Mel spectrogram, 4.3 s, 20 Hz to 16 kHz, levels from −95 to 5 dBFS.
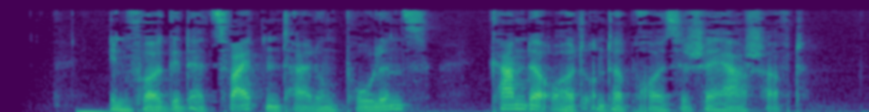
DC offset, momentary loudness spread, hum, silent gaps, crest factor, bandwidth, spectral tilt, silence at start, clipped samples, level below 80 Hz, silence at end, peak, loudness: under 0.1%; 11 LU; none; none; 22 dB; 12 kHz; -3.5 dB/octave; 0.4 s; under 0.1%; -50 dBFS; 0.1 s; -8 dBFS; -29 LUFS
